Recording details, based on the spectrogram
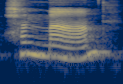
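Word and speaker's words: حمّام: While pronouncing all these letters, the ha is make a difference in your throat. This sound. While pronouncing ha, hal, harm, hamza, hammam, shabah. The chest, you vibrate little. If your chest is vibrating while pronouncing this, it means you are right.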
